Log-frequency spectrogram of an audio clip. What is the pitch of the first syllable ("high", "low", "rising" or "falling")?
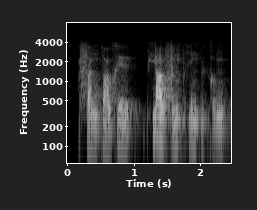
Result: rising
